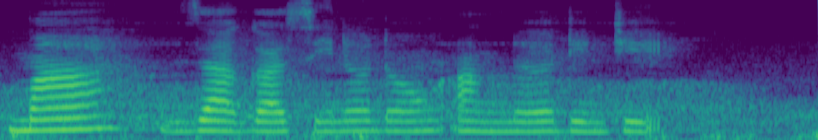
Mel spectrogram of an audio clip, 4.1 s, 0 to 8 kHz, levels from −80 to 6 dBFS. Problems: constant background noise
